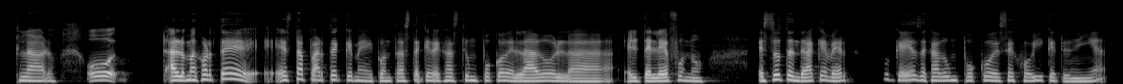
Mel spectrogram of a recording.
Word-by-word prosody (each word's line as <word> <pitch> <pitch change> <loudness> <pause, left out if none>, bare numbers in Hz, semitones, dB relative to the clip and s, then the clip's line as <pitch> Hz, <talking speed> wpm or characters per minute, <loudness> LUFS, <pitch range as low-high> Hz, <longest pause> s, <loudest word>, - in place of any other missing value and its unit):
Claro, 165 -3 0 0.3
o 190 +2 +2 0.5
a 190 - +7
lo 185 -1 +6
mejor 220 +3 +2
te 255 - +2 0.2
esta 215 +5 +1
parte 200 +1 -1
que 195 - -2
me 165 -3 -3
contaste 160 +1 -2
que 180 - -1
dejaste 175 +2 -1
un 180 -1 0
poco 180 +2 -2
de 175 -3 +1
lado 155 +2 +2
la 145 -2 0
el 155 0 0
teléfono, 155 0 +2 0.5
¿esto 210 +6 +1
tendrá 170 -6 +3
que 200 +3 -2
ver 170 +1 -1 0.3
con 235 -4 -12
que - - -1
hayas 210 - 0
dejado 180 -1 0
un 190 0 -1
poco 175 +1 -4
ese 170 +2 -2
hobby 175 0 -3
que 175 -3 -3
tenías? 140 +2 -4
175 Hz, 180 wpm, -22 LUFS, 160-190 Hz, 0.5 s, a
